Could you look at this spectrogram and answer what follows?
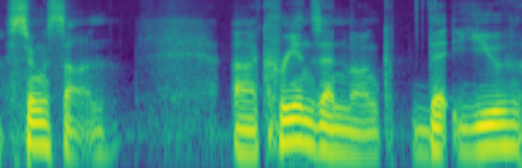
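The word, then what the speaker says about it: Seung Sahn: whose name I still don't know how to pronounce properly. Seung-san. Seung-san, Korean Zen monk that you have gifted to many, many, many, many people.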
